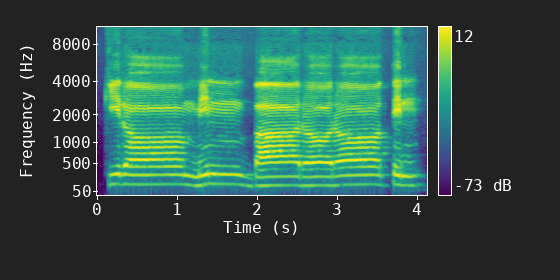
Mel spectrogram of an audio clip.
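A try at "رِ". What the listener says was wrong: এই যে র টান হয়ে যাচ্ছে, হারাকাতে পড়াকে তাড়াতাড়ি পড়তে হবে, টান দেওয়া নিষেধ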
